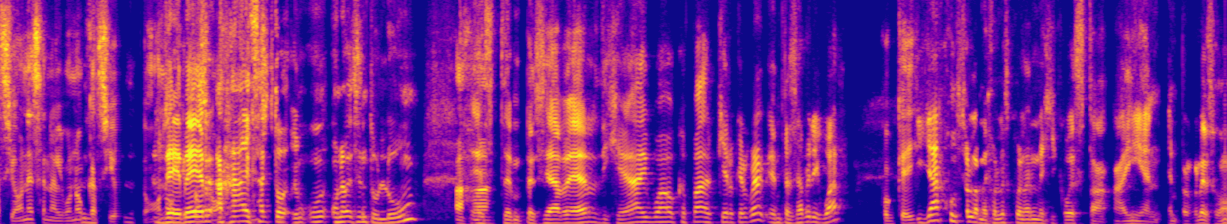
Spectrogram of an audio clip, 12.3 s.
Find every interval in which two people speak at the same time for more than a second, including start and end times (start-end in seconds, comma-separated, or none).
1.5-2.9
